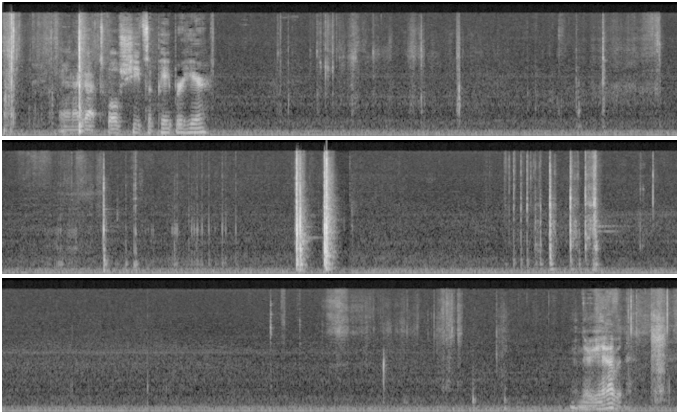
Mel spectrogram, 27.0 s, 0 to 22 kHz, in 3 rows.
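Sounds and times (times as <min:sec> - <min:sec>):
paper handling clicks: 0:03.6 - 0:06.2.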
